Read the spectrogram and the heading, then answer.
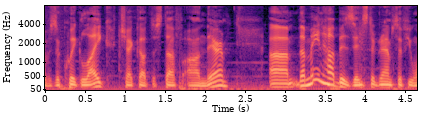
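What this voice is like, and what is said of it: Usual voice. Nothing is said of it.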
